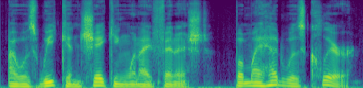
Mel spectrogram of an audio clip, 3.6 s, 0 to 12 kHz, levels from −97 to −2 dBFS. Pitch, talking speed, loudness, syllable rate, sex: 100 Hz, 215 wpm, -16 LUFS, 5.0 syllables/s, male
